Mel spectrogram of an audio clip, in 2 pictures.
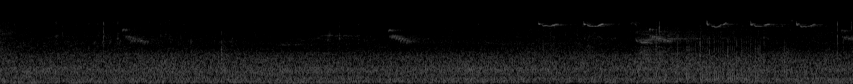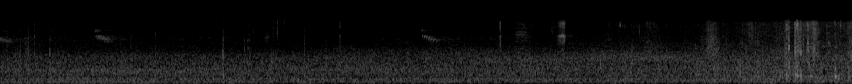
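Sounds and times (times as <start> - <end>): steady outdoor hiss: 0.0 - 17.0
birds chirping: 0.5 - 4.6, 5.3 - 11.4, 12.0 - 13.4.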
